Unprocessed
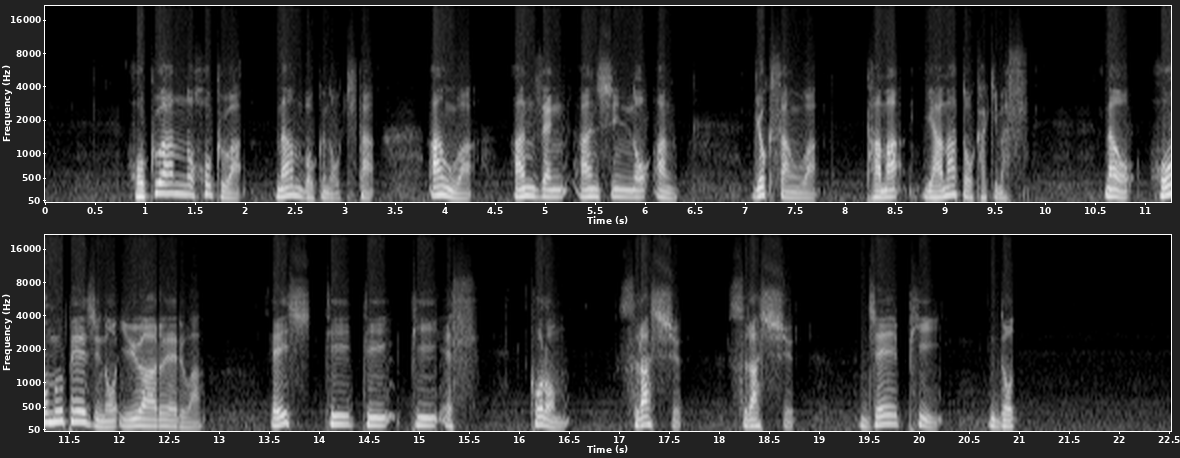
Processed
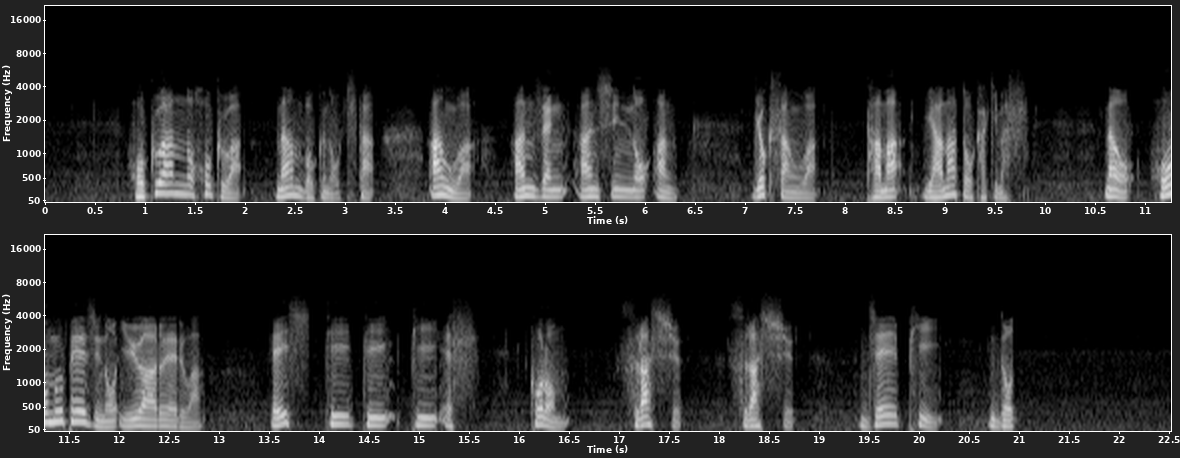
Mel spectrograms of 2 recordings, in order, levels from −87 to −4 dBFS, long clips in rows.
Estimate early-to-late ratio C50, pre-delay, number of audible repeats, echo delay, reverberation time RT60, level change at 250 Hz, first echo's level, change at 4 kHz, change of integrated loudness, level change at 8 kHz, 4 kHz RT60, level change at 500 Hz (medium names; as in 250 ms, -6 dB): no reverb, no reverb, no echo, no echo, no reverb, -5.0 dB, no echo, -10.0 dB, -3.5 dB, no reading, no reverb, -3.5 dB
